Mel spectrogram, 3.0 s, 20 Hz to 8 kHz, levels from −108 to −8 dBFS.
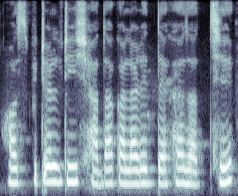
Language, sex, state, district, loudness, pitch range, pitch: Bengali, female, West Bengal, Cooch Behar, -12 LUFS, 210-235 Hz, 220 Hz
